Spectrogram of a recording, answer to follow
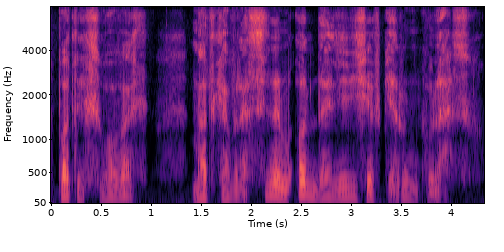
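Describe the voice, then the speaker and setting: A man reading a children's story aloud, calm and animated, doing voices for the characters. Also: mid-range voice, normal speed, vocal fry, breathy edge, no room sound.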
